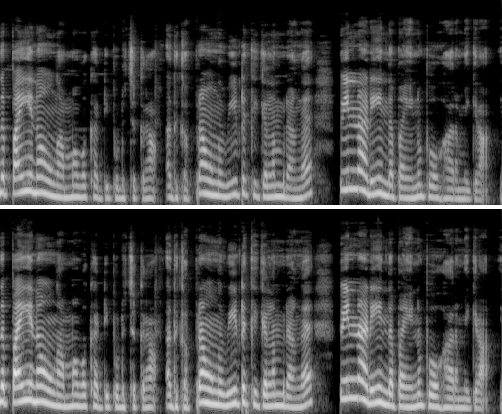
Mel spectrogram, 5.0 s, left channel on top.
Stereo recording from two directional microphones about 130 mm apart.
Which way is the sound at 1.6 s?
25° right (ahead or behind).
